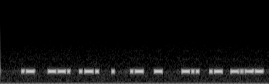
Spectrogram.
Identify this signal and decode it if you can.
Morse code, heard as a keyed tone, about 52 wpm, spaced as for 41 wpm, 590 Hz. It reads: A GREAT DAY
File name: archived / CRSnet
